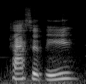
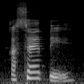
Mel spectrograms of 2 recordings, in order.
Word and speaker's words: Cassetti: Prince Cassetti. Cassidy. Cassetti. Cassidy. Stress on the second. Cassetti Cassetti.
